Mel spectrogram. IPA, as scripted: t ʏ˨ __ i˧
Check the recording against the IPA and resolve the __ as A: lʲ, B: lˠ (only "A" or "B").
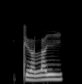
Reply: B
